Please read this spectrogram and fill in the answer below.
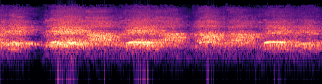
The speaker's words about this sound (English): And the devotees just roared louder the holy name.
